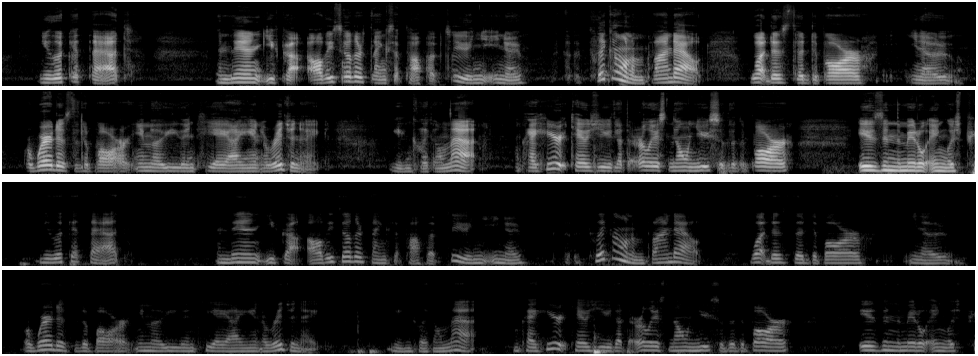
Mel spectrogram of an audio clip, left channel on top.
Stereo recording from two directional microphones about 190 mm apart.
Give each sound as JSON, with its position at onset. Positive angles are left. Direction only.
{"t": 0.3, "sound": "speech", "side_deg": 35}
{"t": 2.3, "sound": "speech", "side_deg": 35}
